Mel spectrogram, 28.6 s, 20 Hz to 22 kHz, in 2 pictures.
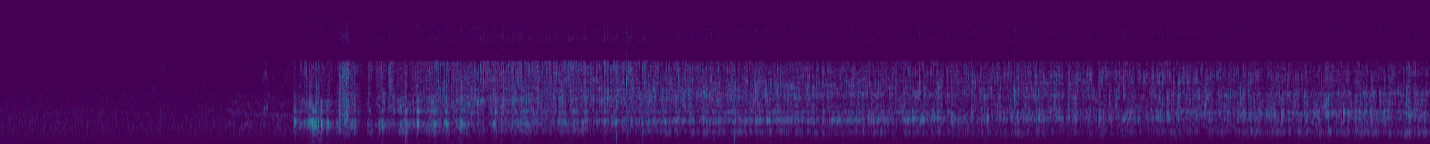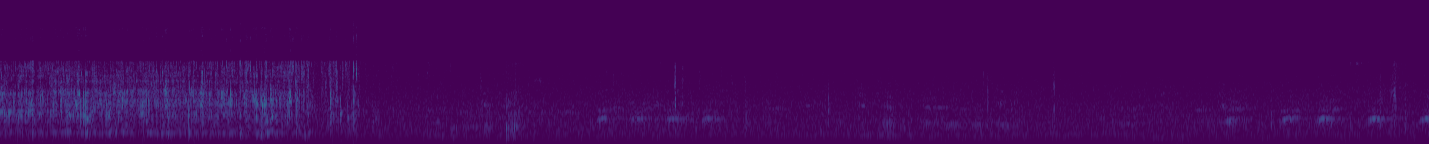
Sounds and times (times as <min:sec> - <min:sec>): Water: 0:02.6 - 0:18.0.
